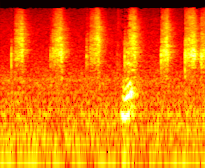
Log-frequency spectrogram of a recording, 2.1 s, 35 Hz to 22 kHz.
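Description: Pastel pencil scratching across sanded Fisher 400 pastel paper in short, quick strokes, about three a second, laying in fur.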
